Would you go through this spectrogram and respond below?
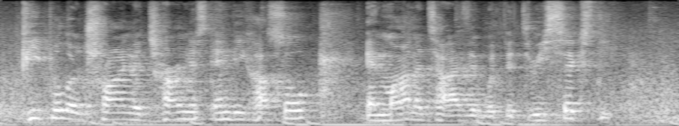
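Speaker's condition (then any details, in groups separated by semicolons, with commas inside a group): No condition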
